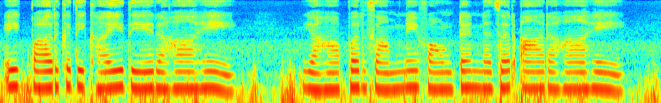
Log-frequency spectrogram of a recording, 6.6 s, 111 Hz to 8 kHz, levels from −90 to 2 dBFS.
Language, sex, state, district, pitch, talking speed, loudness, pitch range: Hindi, male, Rajasthan, Jaipur, 205 Hz, 125 wpm, -15 LUFS, 200-210 Hz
